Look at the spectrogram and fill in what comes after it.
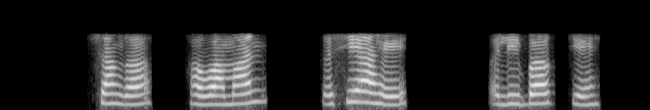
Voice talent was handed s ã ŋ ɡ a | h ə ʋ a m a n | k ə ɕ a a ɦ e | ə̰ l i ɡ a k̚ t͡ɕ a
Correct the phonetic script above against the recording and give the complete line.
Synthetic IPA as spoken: s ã ŋ ɡ a | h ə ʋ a m a n | k ə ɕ e a ɦ e | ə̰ l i b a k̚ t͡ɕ e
